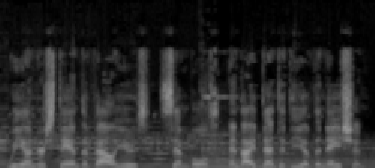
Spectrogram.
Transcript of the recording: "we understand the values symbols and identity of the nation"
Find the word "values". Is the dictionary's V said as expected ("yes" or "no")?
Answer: yes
